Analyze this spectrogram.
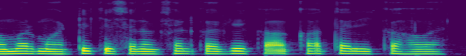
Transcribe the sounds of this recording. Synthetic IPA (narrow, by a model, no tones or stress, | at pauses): ɐməɾmaːʈikesəɾəkʃəɽkɐɾkeka̰kat̪ɐɾiːkaɦoɛ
